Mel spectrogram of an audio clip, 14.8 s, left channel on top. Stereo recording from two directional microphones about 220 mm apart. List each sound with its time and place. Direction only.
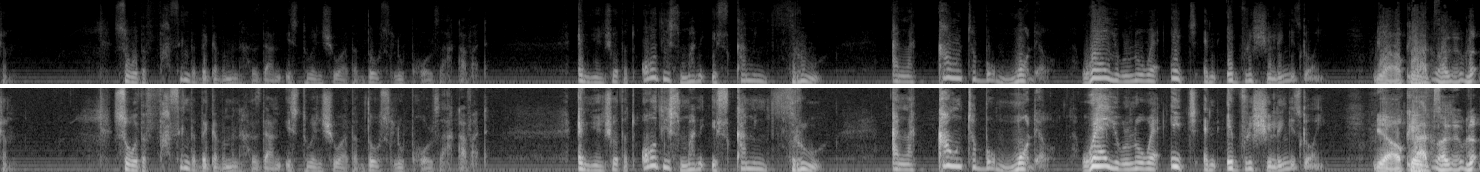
0.9 s speech: 5° right (ahead or behind)
3.3 s speech: 15° right (ahead or behind)
3.7 s speech: 5° right (ahead or behind)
